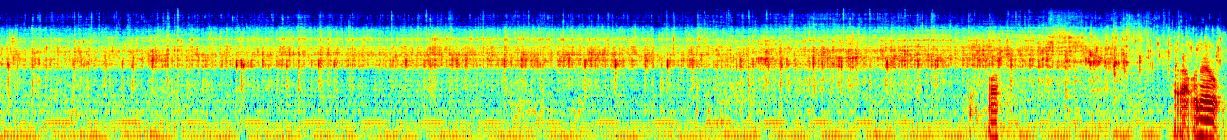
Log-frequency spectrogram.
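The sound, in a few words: filo pastry spring rolls frying in a pan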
